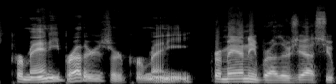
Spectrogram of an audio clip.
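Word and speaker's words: Primanti: Perman brothers or per per Manny Brothers yes you pronounced it right even wow I I always get in trouble because I say it per Monte brothers and it's per Manny but yes I I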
